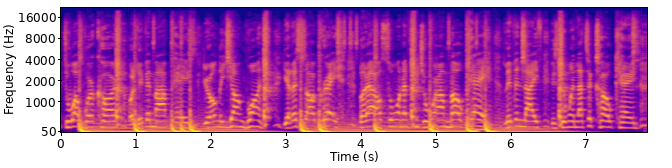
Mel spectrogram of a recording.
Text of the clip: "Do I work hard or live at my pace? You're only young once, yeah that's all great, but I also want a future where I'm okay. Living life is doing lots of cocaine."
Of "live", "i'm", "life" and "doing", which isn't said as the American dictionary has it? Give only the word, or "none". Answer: none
